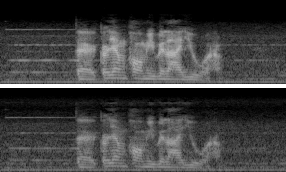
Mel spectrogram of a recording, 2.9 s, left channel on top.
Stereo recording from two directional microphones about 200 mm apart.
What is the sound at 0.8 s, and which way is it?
Speech, 20° left (ahead or behind).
